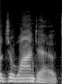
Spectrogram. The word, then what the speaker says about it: Jawando: So, ladies and gentlemen, boys and girls, those who don't identify as either, please welcome Will Jawando to Ratchet and Respectable.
